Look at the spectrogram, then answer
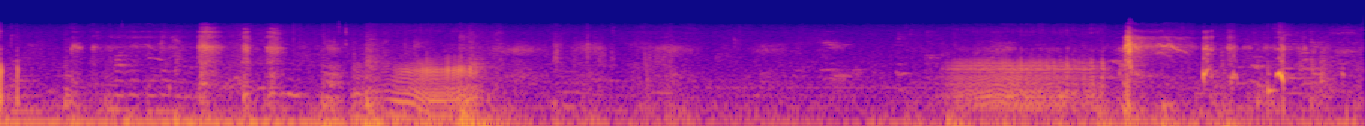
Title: snoring dog, snores like old man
